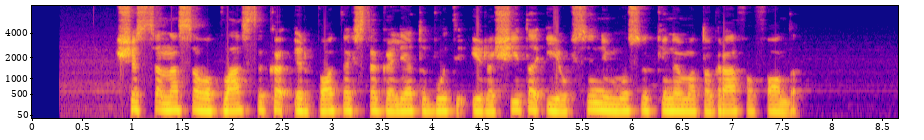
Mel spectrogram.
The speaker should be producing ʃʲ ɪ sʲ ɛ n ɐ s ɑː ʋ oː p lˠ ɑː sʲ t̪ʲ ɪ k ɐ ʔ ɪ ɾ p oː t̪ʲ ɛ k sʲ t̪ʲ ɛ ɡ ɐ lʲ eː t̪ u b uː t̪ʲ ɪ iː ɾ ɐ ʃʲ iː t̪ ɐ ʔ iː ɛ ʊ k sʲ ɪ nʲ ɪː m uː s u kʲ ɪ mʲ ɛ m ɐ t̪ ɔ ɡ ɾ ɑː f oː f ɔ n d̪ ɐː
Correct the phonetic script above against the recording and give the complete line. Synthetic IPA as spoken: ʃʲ ɪ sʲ ɛ n ɐ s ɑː ʋ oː p lˠ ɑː sʲ t̪ʲ ɪ k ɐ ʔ ɪ ɾ p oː t̪ʲ ɛ k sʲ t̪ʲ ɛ ɡ ɐ lʲ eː t̪ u b uː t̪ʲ ɪ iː ɾ ɐ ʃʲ iː t̪ ɐ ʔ iː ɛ ʊ k sʲ ɪ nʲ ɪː m uː s u kʲ ɪ nʲ ɛ m ɐ t̪ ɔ ɡ ɾ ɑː f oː f ɔ n d̪ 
